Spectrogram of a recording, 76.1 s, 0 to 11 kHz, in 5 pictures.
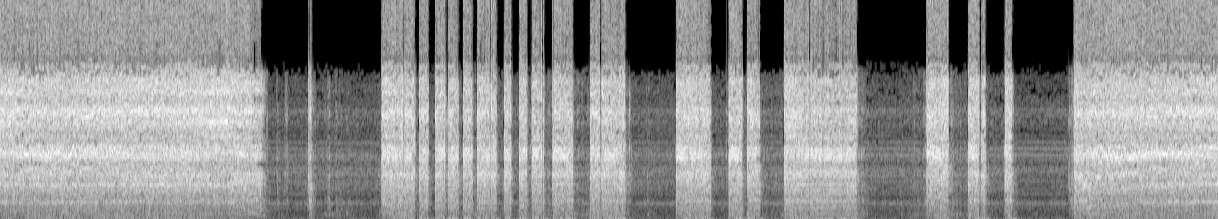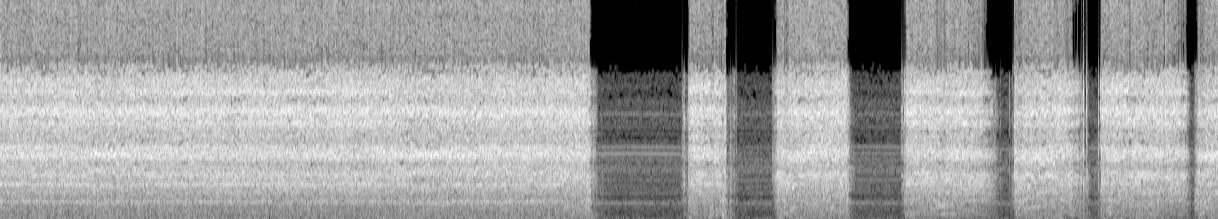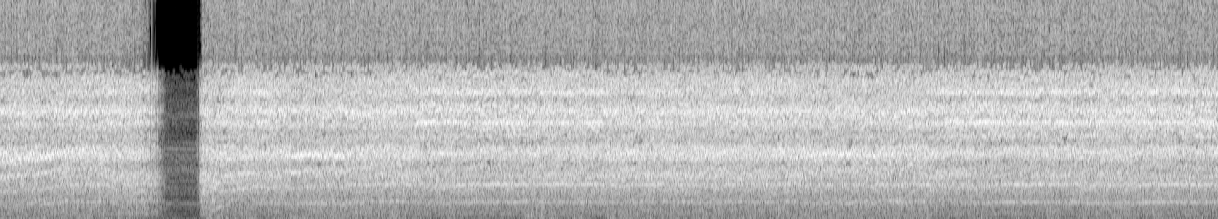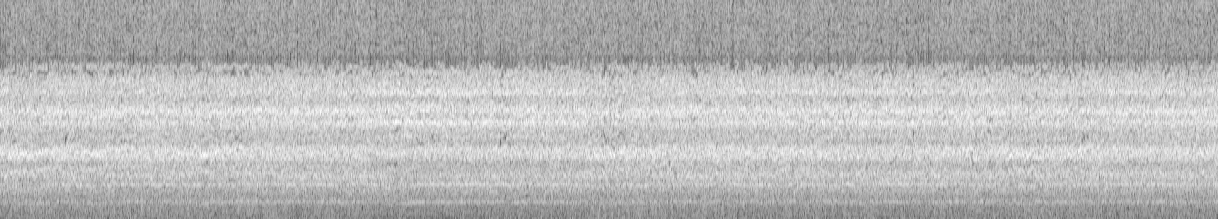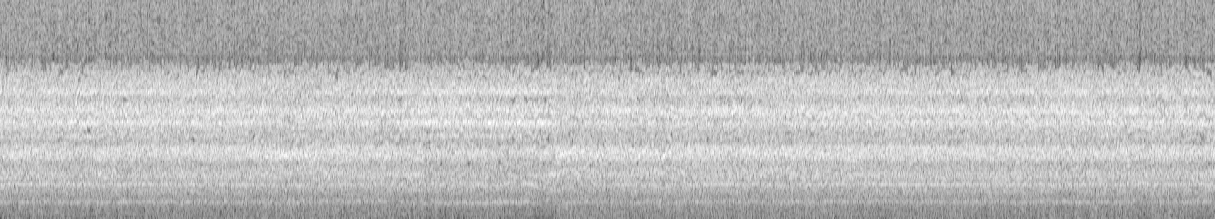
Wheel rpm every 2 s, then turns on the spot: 220, 130, 20, 20, 10, 20, 30, 210, 230, 230, 220, 90, 60, 60, 80, 160, 100, 220, 230, 230, 220, 220, 230, 230, 230, 230, 230, 230, 230, 230, 230, 230, 220, 220, 220, 230, 230, 230.
4-12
